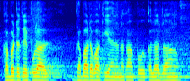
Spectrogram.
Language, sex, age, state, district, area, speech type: Sindhi, male, 45-60, Maharashtra, Thane, urban, spontaneous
